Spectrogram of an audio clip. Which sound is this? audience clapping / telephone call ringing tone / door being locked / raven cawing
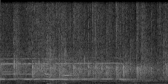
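audience clapping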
